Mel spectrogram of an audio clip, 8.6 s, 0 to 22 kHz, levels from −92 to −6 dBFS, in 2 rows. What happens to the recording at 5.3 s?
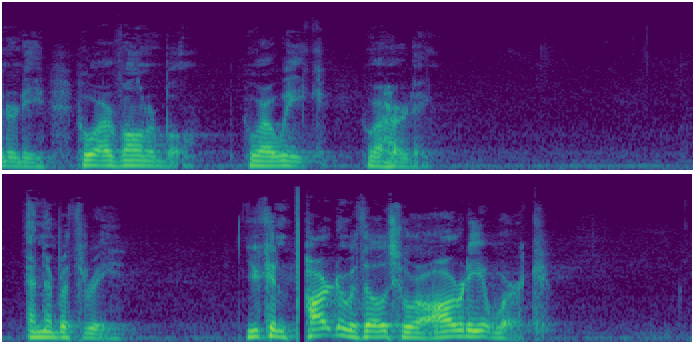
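At 5.3 s the speech carries on intact, with no audible dropout, click, distortion or other fault at that moment.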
